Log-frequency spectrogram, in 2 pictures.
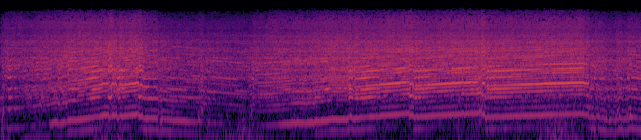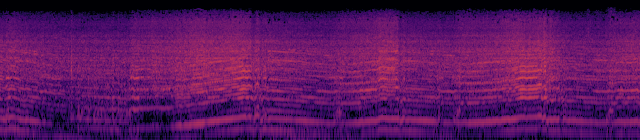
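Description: Pato O'Ward's IndyCar race car is heard from onboard during practice on the Toronto street circuit. The engine is loud and close, revving up through the gears, dropping hard into braking zones, then climbing again over and over.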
